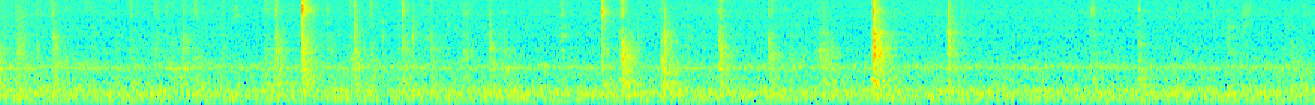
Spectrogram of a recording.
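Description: Light, irregular metal clicks and ticks of a steel Allen key seating in and turning the socket cap screws of a flying-lead clamp as they are retightened, the sharpest click about seven seconds in.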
